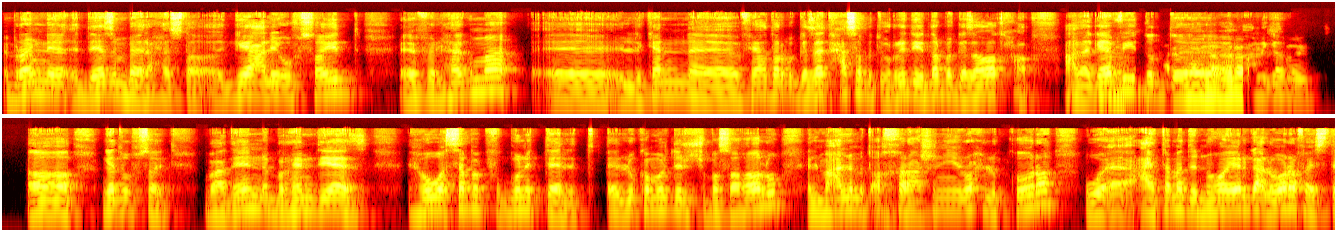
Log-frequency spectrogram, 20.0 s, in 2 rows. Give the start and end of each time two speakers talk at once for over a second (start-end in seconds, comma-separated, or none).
8.2-9.7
